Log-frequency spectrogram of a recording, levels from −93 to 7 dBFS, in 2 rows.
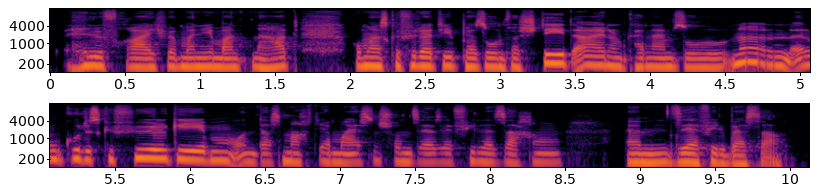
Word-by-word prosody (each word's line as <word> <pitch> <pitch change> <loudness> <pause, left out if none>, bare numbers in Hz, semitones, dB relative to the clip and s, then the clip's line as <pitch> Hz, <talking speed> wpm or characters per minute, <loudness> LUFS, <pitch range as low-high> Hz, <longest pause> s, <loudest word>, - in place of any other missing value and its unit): hilfreich, 160 -1 0
wenn 165 -1 -2
man 165 0 +2
jemanden 160 -2 +1
hat, 165 +1 -1 0.4
wo 170 - -2
man 175 - +5
das 170 - +3
Gefühl 175 +1 0
hat, 170 -1 +1
die 175 - +1
Person 165 0 0
versteht 215 +7 +3
einen 185 -2 +1
und 165 - -2
kann 165 0 -2
einem 165 0 +1
so, 155 0 0
ne, 235 +3 +3
'n 180 -4 0
'n 190 +4 -1
gutes 190 -2 +1
Gefühl 215 +2 +3
geben, 185 -3 +2
und 155 0 -5
das 155 +1 -5
macht 165 -1 -4
ja 165 - -5
meistens 155 +2 -3
schon 165 -2 -4
sehr, 155 -1 -6
sehr 160 -1 -10
viele 165 -2 -6
Sachen, 155 +1 -6 0.4
ähm, 155 -1 +2
sehr 160 0 +2
viel 155 -3 -2
besser. 135 0 -3
165 Hz, 225 wpm, -31 LUFS, 155-180 Hz, 0.4 s, man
